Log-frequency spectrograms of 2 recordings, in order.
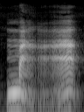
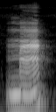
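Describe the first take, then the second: First: The pitch falls low then rises again. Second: The pitch rises from low to high. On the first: "ça descend en bas et puis ça remonte en haut" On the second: "du bas vers le haut"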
